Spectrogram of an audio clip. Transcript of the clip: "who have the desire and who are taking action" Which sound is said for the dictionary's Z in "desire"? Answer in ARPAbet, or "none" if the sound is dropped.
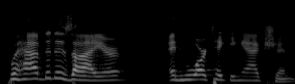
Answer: Z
